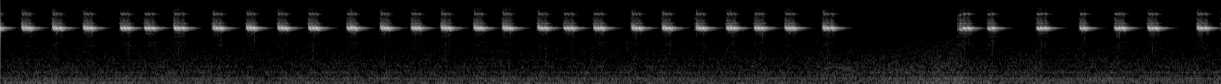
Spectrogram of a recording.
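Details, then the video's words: Crickets calling at night, a rapid train of shrill chirps about three per second that stops for roughly a second around the eight-second mark, then resumes, over faint low hum. "The sound of crickets at night"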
